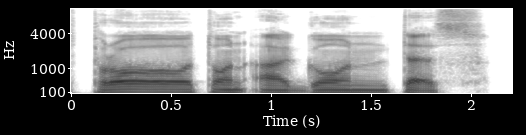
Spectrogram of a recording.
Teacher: the final dactyl is two long syllables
